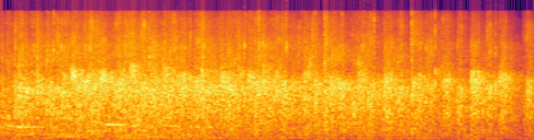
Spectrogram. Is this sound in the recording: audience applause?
yes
